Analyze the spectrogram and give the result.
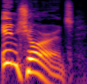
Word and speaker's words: insurance: And one of his characters was Senator Claghorn, who had that great thing of putting the accent on the first syllables, like people. A lot of people from the South say that it's insurance. You got to get yourself some insurance.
